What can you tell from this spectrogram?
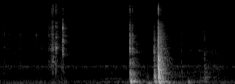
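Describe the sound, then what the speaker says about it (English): Scissors trim the edge of a journal pouch made of paper ephemera, giving a few close, crisp snips in quick succession with brief quiet gaps between. "I'll just take my scissors and"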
